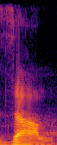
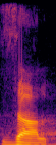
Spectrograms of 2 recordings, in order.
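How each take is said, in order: Both takes have the same delivery.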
